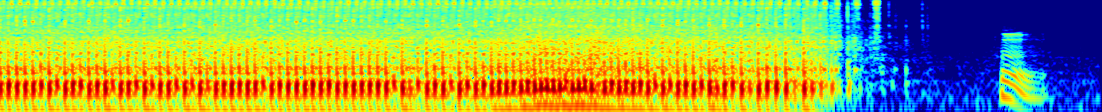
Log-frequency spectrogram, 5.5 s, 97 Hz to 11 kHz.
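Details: Saito FA-72 four-stroke glow engine, first run, plastic-throttle-arm carb: steady fast buzz cuts out within half a second when fuel line pinched, though it shouldn't die; raw fuel coming out, owner suspects carb or own setting.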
